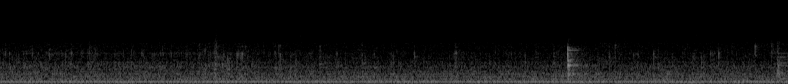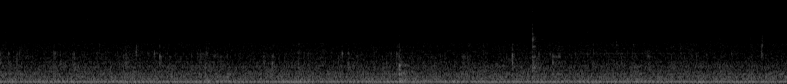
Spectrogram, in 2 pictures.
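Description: Cream sauce simmering in a stainless steel pot while it is stirred with a wooden spoon: faint bubbling and soft scattered clicks, with one sharper knock about six seconds in, over a steady low hum.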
